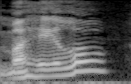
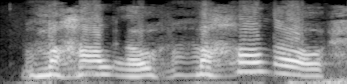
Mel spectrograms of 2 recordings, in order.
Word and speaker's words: Mahalo: Mahalo." Mahalo.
